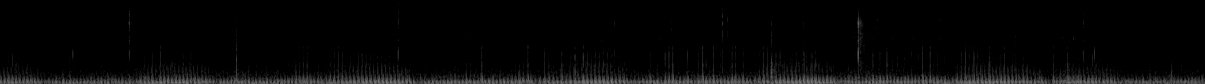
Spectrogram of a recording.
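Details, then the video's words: A cat asleep near a cozy fire purrs gently, its low throbbing drone rising and falling in regular breathing rhythm over twelve seconds while the fire crackles and occasionally pops in the background. "a Sleeping Cat 🐱💤Fireplace & Soft Purring"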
